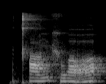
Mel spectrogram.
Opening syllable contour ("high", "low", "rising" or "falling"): rising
